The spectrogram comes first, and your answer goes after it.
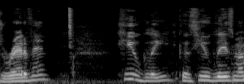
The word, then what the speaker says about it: Redavyn: The way you pronounce that name on my channel is Redavyn.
